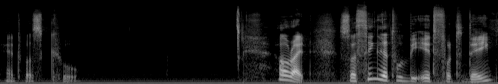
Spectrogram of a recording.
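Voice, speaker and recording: Very gravelly Russian-born man chatting. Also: fairly high pitch, very animated, measured pace, sharp tone, no echo. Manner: thinks aloud while solving puzzles, chatty and rambling. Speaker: chess streamer. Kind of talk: casual live-stream chat.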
